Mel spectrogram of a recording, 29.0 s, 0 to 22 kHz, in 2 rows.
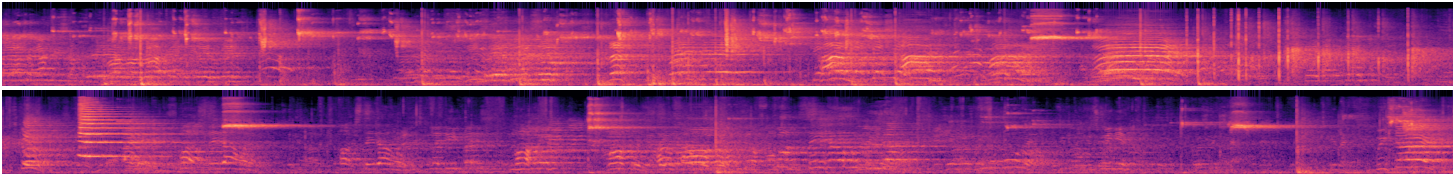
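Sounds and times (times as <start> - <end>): ball bouncing on wooden court: 5.1 - 7.8, 11.4 - 12.2
players shouting: 8.1 - 12.0.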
